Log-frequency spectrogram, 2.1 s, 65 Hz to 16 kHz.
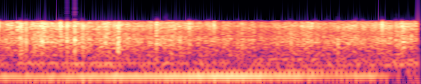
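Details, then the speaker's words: Elephant brass telephone, old-style T1 carbon transmitter, handset checked after other repairs: constant harsh crackling hiss over a faint line hum after dialing; static from the aging transmitter, which is to be replaced. "if you can hear that static sensation, that's coming from the transmitter, and that's going to cause a bunch of static sensation."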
